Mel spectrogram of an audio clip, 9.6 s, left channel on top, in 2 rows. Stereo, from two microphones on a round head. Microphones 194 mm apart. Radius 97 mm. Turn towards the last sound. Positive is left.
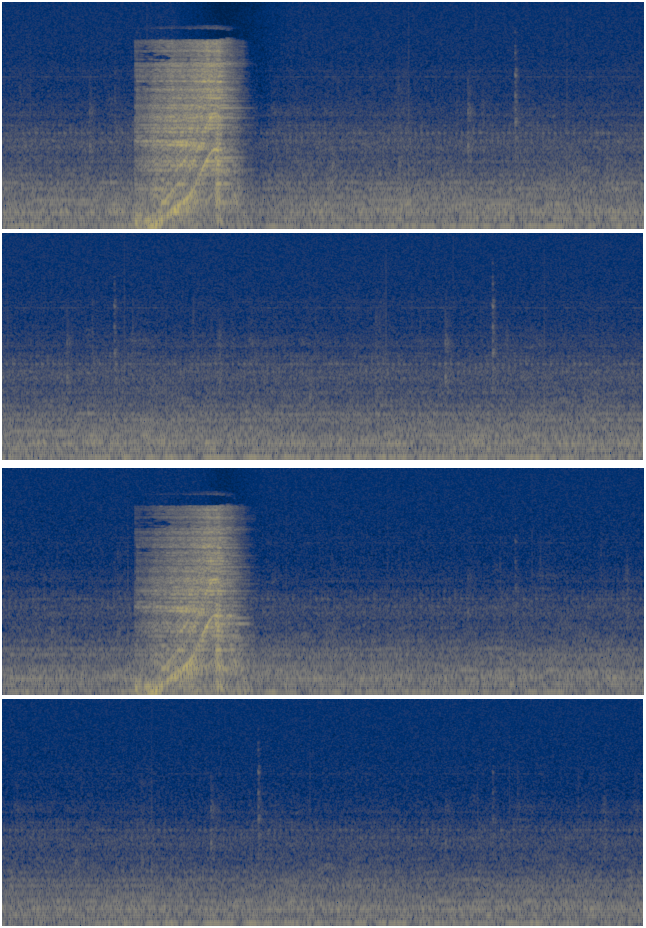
turn(degrees=30)  # may be behind; listen again after turning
